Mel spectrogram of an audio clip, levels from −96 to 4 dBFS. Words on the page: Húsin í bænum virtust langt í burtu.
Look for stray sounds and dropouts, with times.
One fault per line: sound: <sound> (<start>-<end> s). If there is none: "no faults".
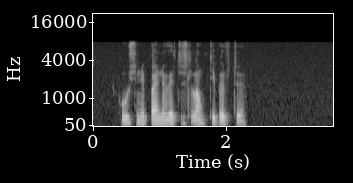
no faults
